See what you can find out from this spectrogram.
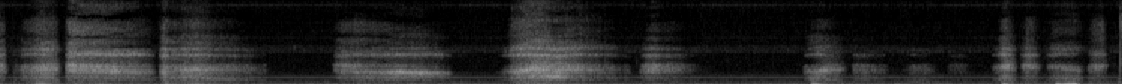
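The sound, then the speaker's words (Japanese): A person breathes deeply to calm a racing heart, with several slow, airy inhales and exhales followed by a cluster of shorter, sharper breaths near the end, all fairly soft. “ちょっと待って、動悸が激しすぎて苦しいから、一旦深呼吸して落ち着く。”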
